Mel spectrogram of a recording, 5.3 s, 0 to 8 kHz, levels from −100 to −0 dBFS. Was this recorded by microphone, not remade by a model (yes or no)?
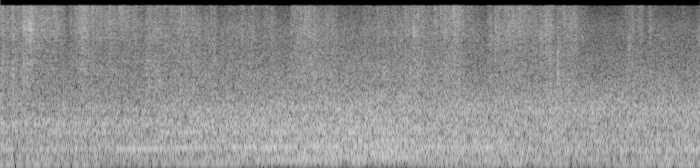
yes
